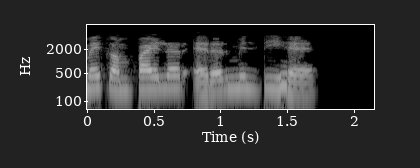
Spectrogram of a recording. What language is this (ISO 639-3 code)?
hin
